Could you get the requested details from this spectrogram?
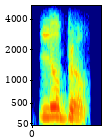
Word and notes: lowbrow: Indian

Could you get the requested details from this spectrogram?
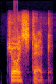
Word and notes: joystick: American English

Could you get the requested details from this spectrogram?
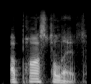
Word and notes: apostolate: American English

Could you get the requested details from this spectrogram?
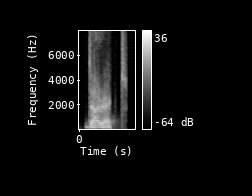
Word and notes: direct: Indian

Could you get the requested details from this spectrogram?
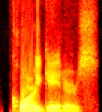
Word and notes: corrugators: American English

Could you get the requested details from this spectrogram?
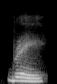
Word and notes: brae: Indian

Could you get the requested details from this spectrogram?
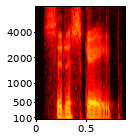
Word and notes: cityscape: American English

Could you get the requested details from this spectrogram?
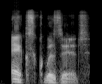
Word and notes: exquisite: British English

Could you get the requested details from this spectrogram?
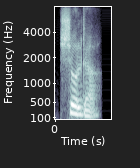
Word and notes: shoulder: Indian

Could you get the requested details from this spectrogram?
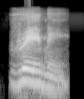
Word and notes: ramie: Indian

